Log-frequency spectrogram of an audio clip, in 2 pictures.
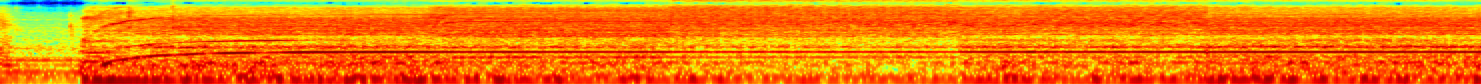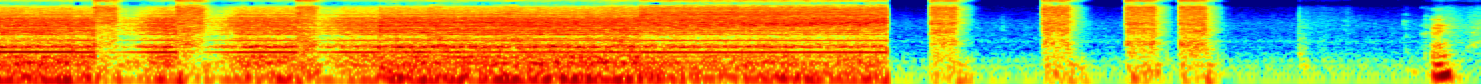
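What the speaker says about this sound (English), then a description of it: "Right, I'm going to start sanding." A grass tree root spins on a wood lathe during sanding, a loud steady motor whine and broad rushing hiss that rises to speed and runs on, then cuts out into a few short bursts of sound before quiet.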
